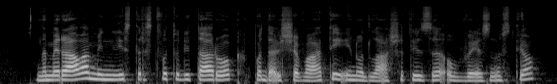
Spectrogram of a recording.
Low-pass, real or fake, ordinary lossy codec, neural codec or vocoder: 19.8 kHz; fake; Opus, 24 kbps; vocoder, 44.1 kHz, 128 mel bands every 256 samples, BigVGAN v2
